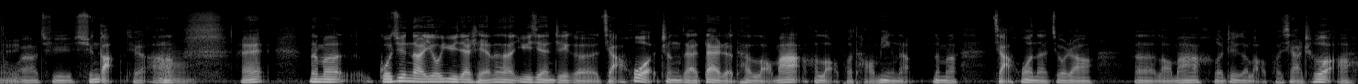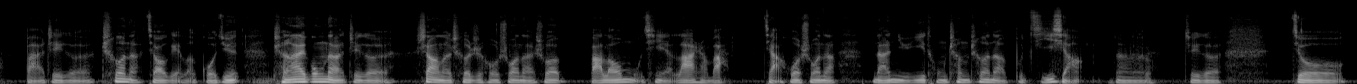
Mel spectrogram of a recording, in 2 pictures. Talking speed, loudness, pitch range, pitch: 235 characters per minute, -31 LUFS, 90-120 Hz, 95 Hz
